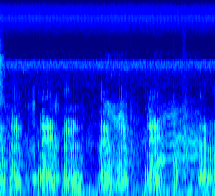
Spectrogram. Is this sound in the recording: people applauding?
no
